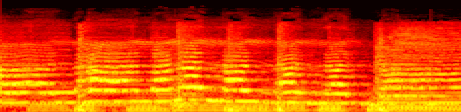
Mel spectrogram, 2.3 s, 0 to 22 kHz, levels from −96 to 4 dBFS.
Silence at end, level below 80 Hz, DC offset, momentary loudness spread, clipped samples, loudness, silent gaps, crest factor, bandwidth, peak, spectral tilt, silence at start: 0 s; -34 dBFS; under 0.1%; 3 LU; under 0.1%; -19 LUFS; none; 14 dB; 14 kHz; -4 dBFS; -5 dB/octave; 0 s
